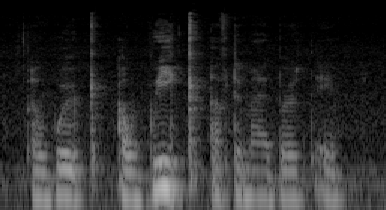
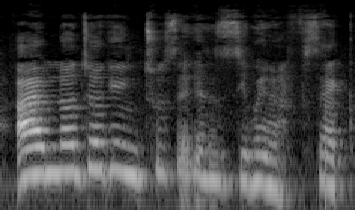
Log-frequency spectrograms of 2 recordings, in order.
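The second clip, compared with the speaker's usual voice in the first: high and loud insistence; loud emphasis; 8 semitones higher, 10 dB louder than usual. Real, not acted. Telling viewers how long she was strangled, loud and insistent. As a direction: insist on it, raised.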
